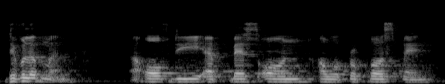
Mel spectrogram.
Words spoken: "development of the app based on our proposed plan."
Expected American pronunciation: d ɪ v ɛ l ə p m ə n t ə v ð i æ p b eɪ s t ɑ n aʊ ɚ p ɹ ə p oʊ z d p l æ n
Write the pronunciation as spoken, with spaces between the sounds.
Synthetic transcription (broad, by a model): d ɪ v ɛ l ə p m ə n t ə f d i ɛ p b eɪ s ɑ n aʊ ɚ p ɹ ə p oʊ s p l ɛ n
